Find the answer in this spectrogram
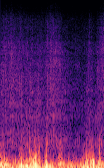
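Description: Wind buffeting the microphone: an uneven low rumble that surges in gusts.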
